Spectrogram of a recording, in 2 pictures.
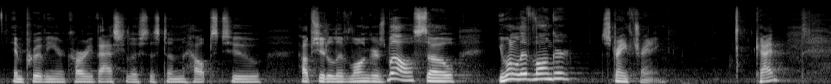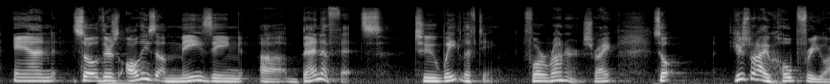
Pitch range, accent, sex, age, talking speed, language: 125-150 Hz, American, male, 30-49, 150 wpm, English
